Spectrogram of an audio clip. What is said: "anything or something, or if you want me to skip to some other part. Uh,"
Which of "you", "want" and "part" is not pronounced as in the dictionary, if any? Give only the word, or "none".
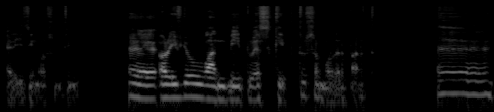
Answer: none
